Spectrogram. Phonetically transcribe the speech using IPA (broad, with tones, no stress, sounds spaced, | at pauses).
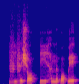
v i˧ v e˨ ʃ ɔ˧ | iː˦ h ə˨ n ə˦ ɓ ɔ˨ ɓ e˦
